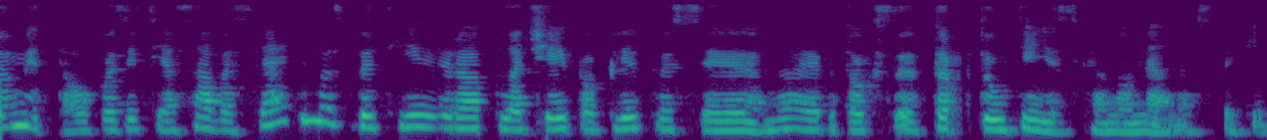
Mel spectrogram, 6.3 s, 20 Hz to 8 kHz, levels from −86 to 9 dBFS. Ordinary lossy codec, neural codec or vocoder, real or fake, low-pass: AAC, 48 kbps; none; real; 7.2 kHz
